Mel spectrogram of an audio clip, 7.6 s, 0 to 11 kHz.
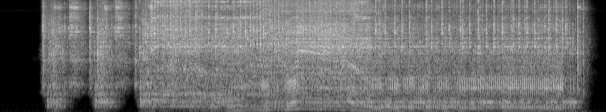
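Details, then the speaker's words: Husqvarna 450 chainsaw, 120 psi compression, spark present, primer normal: buzzes hard at high revs, then the pitch sags and recovers, stumbling under throttle; the customer's bog is reproduced, cause undetermined. "Yeah, that's not so good, is it? It just kind"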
